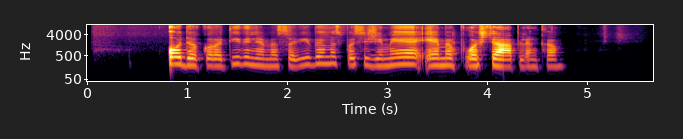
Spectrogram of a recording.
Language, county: Lithuanian, Marijampolė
